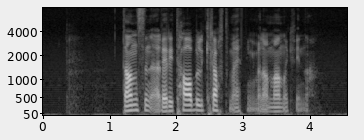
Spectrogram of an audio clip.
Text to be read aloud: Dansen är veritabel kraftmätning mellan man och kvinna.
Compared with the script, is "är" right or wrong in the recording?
right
